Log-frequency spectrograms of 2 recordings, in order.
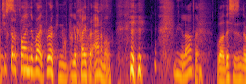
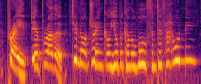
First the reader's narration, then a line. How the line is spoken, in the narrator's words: The sister cried out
